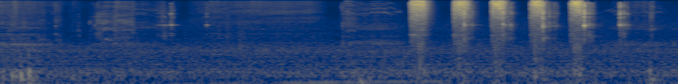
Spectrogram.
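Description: Satin paint is sprayed onto a Jaguar XFR headlight in a series of short, hissing aerosol bursts in quick succession after a quiet stretch of faint handling noise.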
